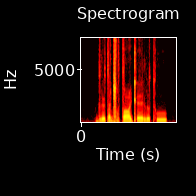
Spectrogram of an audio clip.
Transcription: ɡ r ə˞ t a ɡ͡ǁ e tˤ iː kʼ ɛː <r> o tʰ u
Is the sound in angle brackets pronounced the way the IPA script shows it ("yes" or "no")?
yes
